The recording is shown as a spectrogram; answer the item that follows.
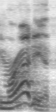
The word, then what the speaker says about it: Mouradian: Actually, I've always been saying Meridian. Is it It must be Mouradian. I always forget the A. I always put that I in there. So Mouradian is the traditional pronunciation.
